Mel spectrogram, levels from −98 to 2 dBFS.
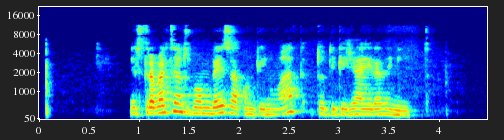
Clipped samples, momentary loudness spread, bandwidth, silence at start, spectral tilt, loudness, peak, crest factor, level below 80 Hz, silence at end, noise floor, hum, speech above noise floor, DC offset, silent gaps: under 0.1%; 12 LU; 11.5 kHz; 0.05 s; -4.5 dB/octave; -25 LUFS; -4 dBFS; 22 dB; -76 dBFS; 0.6 s; -68 dBFS; none; 43 dB; under 0.1%; none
